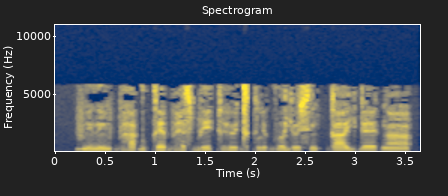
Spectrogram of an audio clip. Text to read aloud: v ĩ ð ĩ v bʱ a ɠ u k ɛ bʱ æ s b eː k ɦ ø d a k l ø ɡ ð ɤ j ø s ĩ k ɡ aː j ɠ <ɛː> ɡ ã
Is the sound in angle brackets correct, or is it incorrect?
correct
